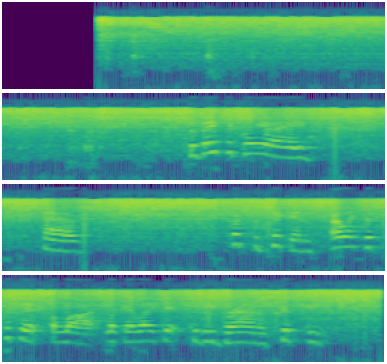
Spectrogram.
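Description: Meat sizzles loudly in hot oil in a frying pan.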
